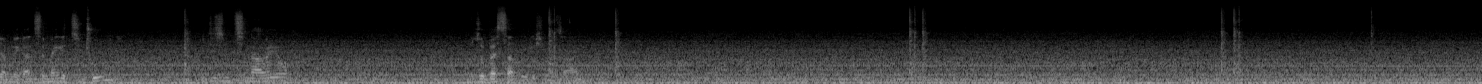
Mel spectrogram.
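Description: Train wheels click over rail joints now and then.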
